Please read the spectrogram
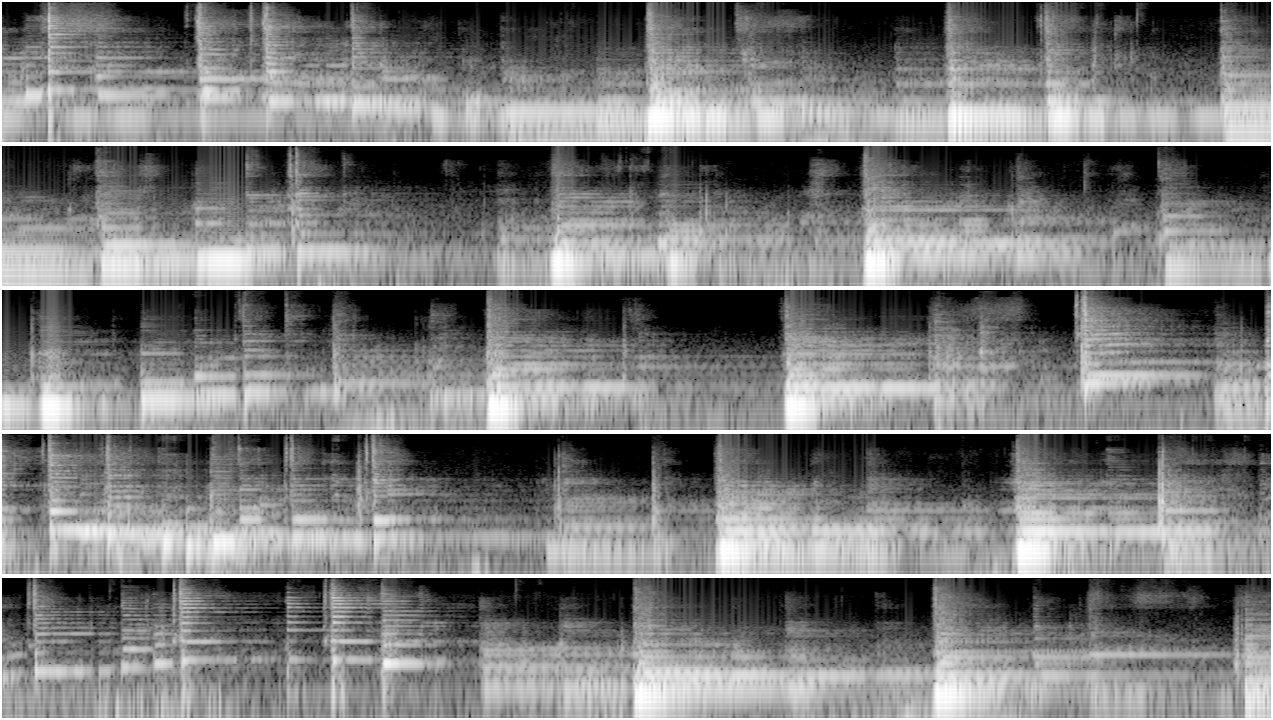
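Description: Acoustic guitar playing alone, with strummed chords and plucked notes ringing out.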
